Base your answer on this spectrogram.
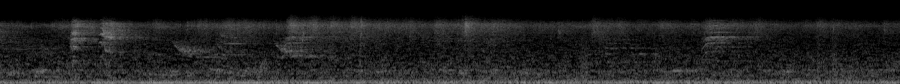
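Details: Baby monkey Gavin crying loudly for help as his mother Bonita weans him, in forest in the Angkor Park area; thin high cries sweep downward, heard in a few bursts over steady outdoor background noise.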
